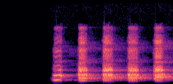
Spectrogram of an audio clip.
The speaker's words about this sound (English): We did not have good turkey calls. This is the first back east call I'd ever tried. And I yelled to it one time, and it went.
